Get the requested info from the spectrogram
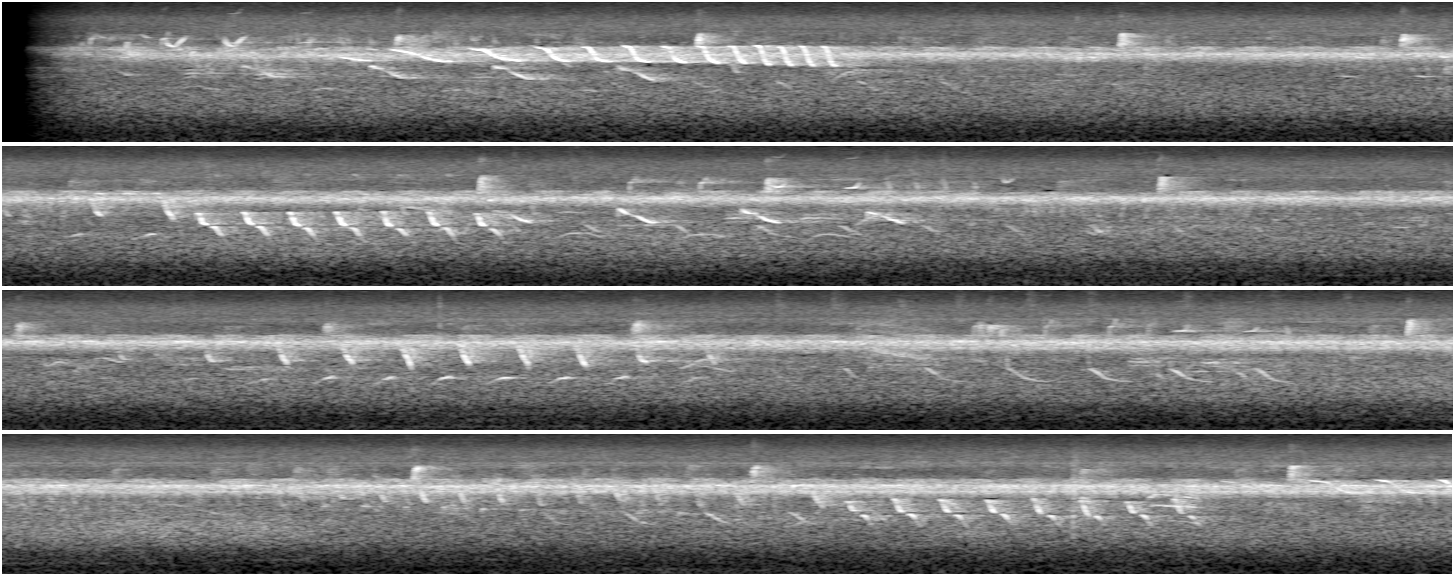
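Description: Nature ambience fading in at the start: a steady high-pitched insect drone with birds calling in quick repeated chirping trills over it, the loudest trill in the first few seconds.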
